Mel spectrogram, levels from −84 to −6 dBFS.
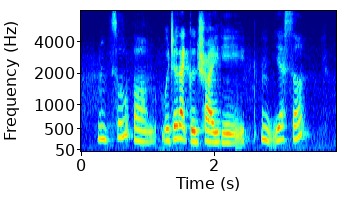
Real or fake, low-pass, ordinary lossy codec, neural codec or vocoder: fake; none; none; codec, 16 kHz, 0.8 kbps, ZipCodec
